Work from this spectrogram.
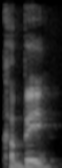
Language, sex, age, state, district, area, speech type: Punjabi, male, 18-30, Punjab, Rupnagar, rural, read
